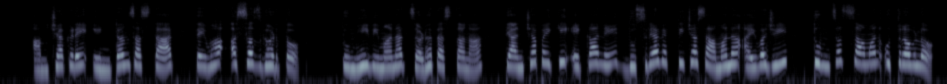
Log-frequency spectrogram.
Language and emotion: Marathi, disgusted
